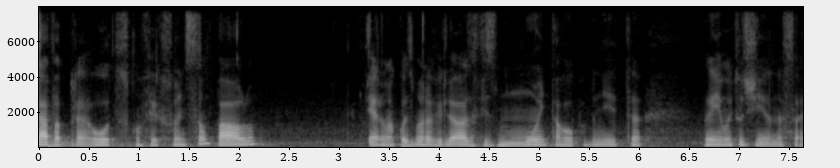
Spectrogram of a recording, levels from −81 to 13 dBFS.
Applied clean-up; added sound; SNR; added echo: none; Bowed string instrument; 17 dB; none.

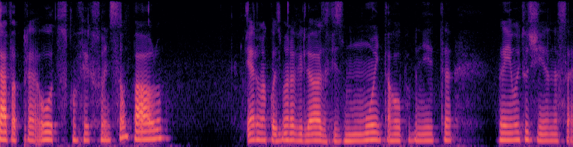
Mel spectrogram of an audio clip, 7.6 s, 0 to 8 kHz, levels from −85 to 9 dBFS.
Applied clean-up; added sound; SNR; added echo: neural mask model Resemble Enhance denoiser.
